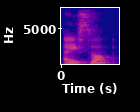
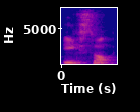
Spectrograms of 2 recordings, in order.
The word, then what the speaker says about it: Aesop: adore and that is aesop pronounced aesop esop depends where you come from but either way this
